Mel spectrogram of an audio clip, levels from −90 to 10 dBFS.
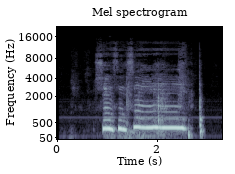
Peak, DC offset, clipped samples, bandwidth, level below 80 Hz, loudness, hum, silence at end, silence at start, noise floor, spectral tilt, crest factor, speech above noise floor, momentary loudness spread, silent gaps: -2 dBFS; under 0.1%; under 0.1%; 10.5 kHz; -44 dBFS; -12 LUFS; none; 0.35 s; 0.8 s; -49 dBFS; -6.5 dB/octave; 12 dB; 39 dB; 10 LU; none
